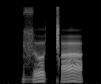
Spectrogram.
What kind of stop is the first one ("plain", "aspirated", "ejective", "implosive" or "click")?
click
